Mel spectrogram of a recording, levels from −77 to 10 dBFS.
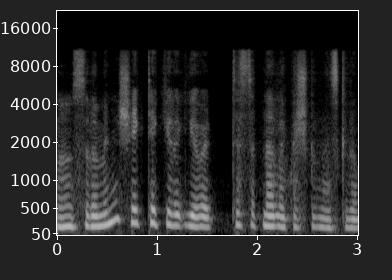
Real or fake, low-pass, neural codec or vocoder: fake; 10.8 kHz; codec, 16 kHz in and 24 kHz out, 0.4 kbps, LongCat-Audio-Codec, two codebook decoder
